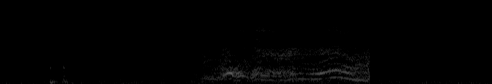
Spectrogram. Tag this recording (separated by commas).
Zipper (clothing), home sounds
